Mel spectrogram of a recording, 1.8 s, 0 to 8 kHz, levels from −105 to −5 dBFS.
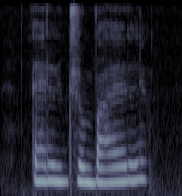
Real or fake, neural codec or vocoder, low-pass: fake; codec, 16 kHz, 8 kbps, FunCodec, trained on LibriTTS, 25 frames a second; 7.2 kHz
